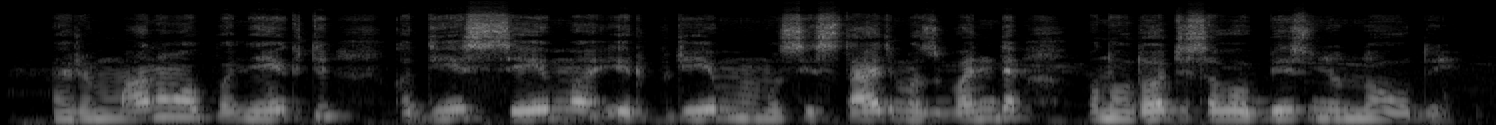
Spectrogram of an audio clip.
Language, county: Lithuanian, Vilnius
